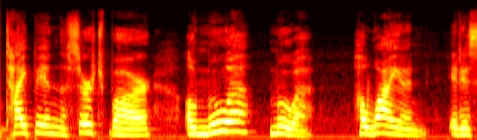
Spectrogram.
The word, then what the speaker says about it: Oumuamua: his conviction that the long strange object called omuamua that came near our sun and solar system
